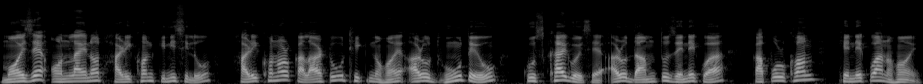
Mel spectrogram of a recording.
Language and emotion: Assamese, neutral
